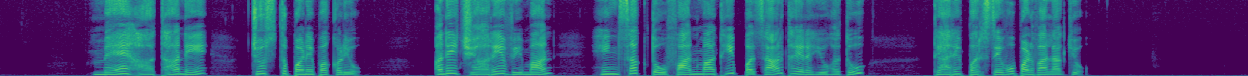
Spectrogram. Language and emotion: Gujarati, fearful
